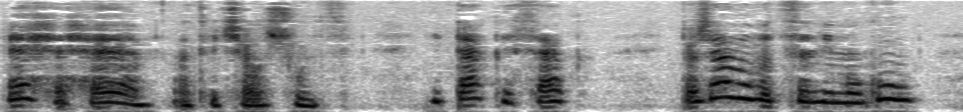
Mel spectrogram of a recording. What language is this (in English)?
Russian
